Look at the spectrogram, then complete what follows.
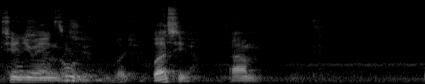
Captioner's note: participant sneezes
